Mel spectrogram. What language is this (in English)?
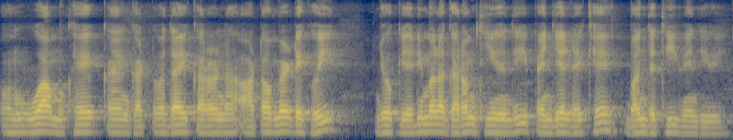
Sindhi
